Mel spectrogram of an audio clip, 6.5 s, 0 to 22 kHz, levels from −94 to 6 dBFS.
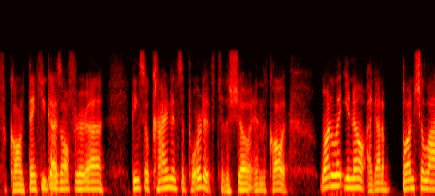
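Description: Speech all the way through, and it has the unmistakable sound of the AMR wideband (HD Voice) codec. The speech model rebuilds everything up to 6.4 kHz from a pulse-excited vocal tract model, and only shaped noise fills the band above that. Here the damage is plainly audible: the speech comes out rough and raspy, which fits AMR-WB's 8.85 kbit/s mode, one of its two lowest. Nothing comes through above 7.5 kHz either, so the top end just stops.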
